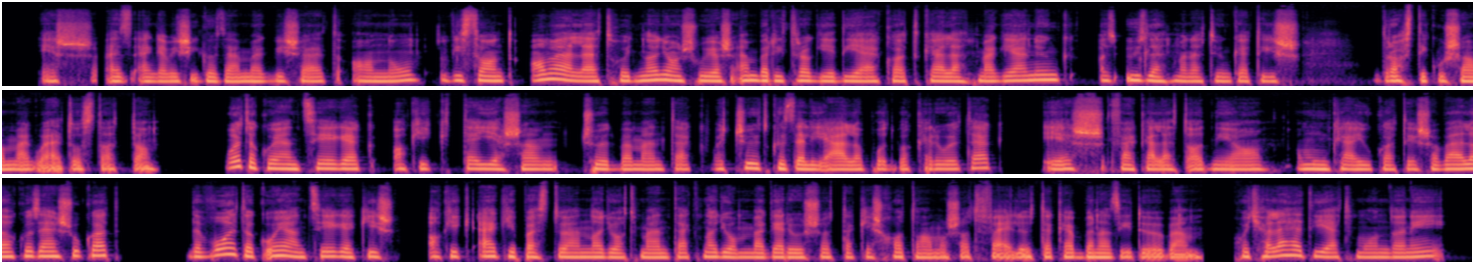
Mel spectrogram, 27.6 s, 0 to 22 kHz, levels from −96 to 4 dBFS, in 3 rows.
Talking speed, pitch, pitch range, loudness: 135 wpm, 170 Hz, 165-185 Hz, -21 LUFS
